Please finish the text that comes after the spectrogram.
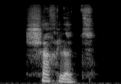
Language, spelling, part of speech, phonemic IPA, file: French, charlotte, noun, /ʃaʁ.lɔt/, LL-Q150 (fra)-charlotte.wav
- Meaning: 1. charlotte (dessert) 2. Charlotte hat, Charlotte bonnet, mob cap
